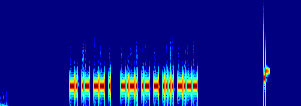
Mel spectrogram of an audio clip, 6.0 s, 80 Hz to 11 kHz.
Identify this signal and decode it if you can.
Morse code, heard as a keyed tone, about 40 wpm, 700 Hz. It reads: NAME CATHY
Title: Practice QSO - Exchange 1 - Beginning - 40wpm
